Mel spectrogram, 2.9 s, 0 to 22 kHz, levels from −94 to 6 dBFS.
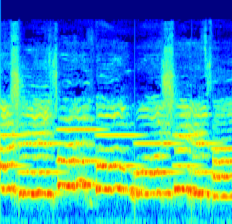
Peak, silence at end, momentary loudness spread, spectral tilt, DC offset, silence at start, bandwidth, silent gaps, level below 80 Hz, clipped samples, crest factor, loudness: -2 dBFS; 0 s; 3 LU; -0.5 dB/octave; under 0.1%; 0 s; 16 kHz; none; -60 dBFS; under 0.1%; 14 dB; -15 LUFS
